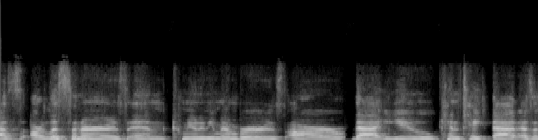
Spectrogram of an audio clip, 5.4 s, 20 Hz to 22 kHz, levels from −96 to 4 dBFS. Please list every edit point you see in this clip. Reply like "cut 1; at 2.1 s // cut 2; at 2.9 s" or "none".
cut 1; at 3.4 s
